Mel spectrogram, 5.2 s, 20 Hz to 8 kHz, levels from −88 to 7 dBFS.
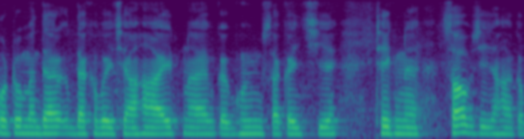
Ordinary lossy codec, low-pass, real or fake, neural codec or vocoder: none; none; real; none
